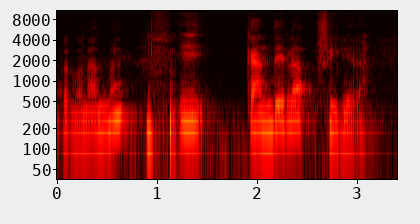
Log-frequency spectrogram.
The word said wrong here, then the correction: Figueira: Entonces, Figueira. – Figueira, perdón. Candela Figueira.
